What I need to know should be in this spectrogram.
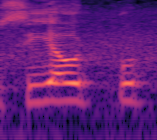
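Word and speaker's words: cout: फिर हमारे पास आउटपुट, अब हम सी आउट को प्रोनाउंस ही सी आउट करते हैं, COT, ठीक है, इसको प्रोनाउंस करना है सी आउट।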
